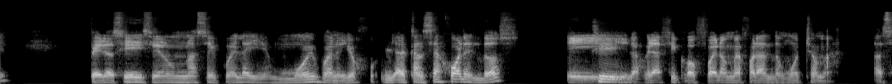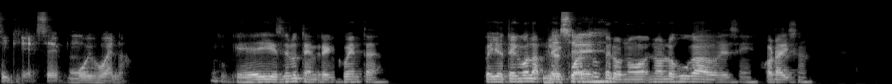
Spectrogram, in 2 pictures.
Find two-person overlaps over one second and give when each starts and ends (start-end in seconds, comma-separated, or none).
none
